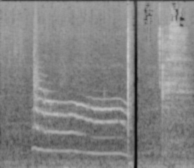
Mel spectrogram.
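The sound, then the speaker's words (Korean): A single long, drawn-out meow from a pet cat, with a clear tonal, slightly falling pitch, followed by a brief rustle; no one is talking. “고양이를 키우고 있어서.”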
